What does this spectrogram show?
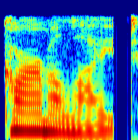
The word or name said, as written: Carmelite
